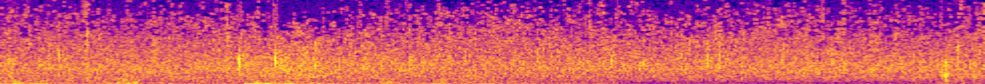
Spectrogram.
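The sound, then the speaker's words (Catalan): Heavy rain pours steadily in a dense, hissing wash, with a low rumble of thunder swelling briefly early on and a few sharper drips or pops standing out. No voices. “Es van succeint llamps i trons i la pluja esdevé una cortina d'aigua cada cop més sorollosa.”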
